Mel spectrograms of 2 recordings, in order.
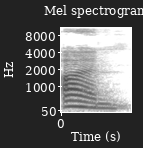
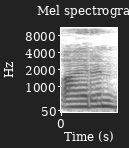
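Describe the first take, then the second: First: No r sound is pronounced in the middle. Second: An r sound is pronounced in the middle. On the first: The speaker calls it right. "जबकि वो क्या होता है, आयन होता है" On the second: The speaker calls it wrong. "तो आयरन को आयरन बोलेंगे"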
